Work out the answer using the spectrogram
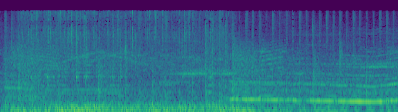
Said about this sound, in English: Tornado sirens in Chicago. Dude, the tornado's forming right in front of my house.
